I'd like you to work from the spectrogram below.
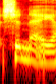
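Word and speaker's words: Chene: Shane, Sheen Street. I'm not sure how to pronounce that. Shanae, I think it is. It's C H E N E if you're from Detroit, and I'm mispronouncing it.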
